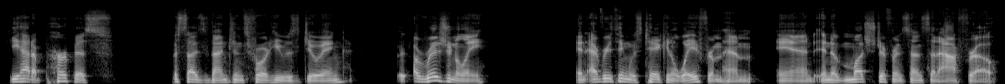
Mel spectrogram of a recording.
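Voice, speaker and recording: A man's voice: low-pitched, lively intonation, normal speed, fairly bright tone, dry recording, clean studio sound. Laid-back man chatting on a podcast. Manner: laughs often, swears casually. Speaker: podcast co-host. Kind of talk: casual chat.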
